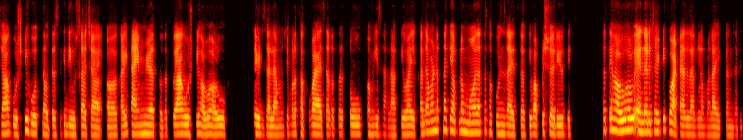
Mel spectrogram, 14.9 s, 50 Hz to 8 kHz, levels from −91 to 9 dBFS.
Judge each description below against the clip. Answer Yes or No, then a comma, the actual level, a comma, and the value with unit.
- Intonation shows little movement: Yes, narrow, 2.3 semitones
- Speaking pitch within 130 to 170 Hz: Yes, medium, 140 Hz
